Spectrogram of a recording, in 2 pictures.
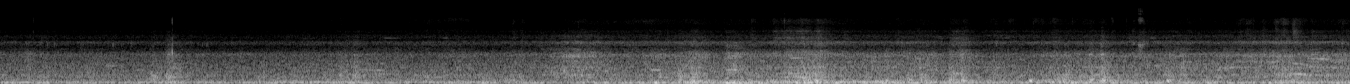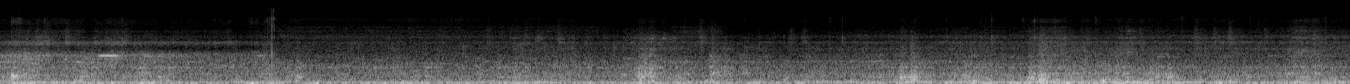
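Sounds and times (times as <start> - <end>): train wheels rumbling on rail: 0.0 - 27.0
track clacks: 5.0 - 27.0.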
